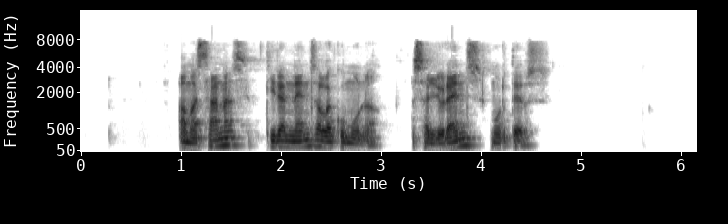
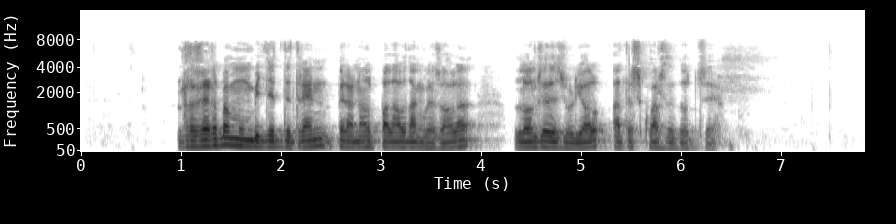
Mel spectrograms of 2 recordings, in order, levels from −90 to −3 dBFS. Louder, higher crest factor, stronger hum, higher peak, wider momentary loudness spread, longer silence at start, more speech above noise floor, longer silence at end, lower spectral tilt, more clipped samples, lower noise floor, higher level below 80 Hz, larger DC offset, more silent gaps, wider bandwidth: first, -18 LUFS vs -25 LUFS; about the same, 20 dB vs 20 dB; neither; first, 0 dBFS vs -6 dBFS; about the same, 13 LU vs 14 LU; about the same, 1 s vs 0.95 s; first, 60 dB vs 56 dB; about the same, 1.55 s vs 1.45 s; second, -4.5 dB/octave vs -7 dB/octave; neither; about the same, -79 dBFS vs -80 dBFS; second, -58 dBFS vs -52 dBFS; neither; neither; about the same, 8.2 kHz vs 8 kHz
